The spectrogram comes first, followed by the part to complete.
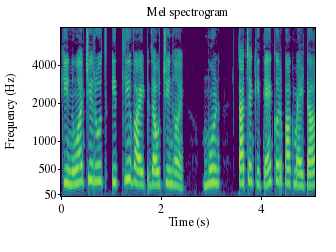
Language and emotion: Goan Konkani, neutral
